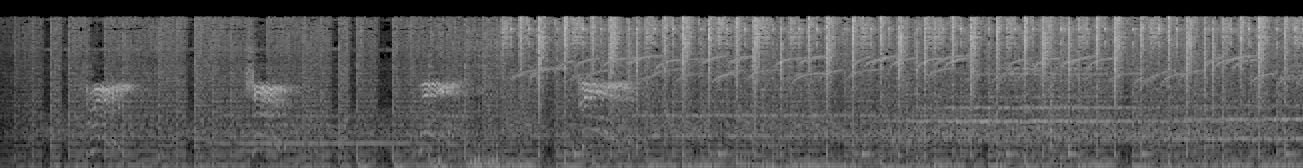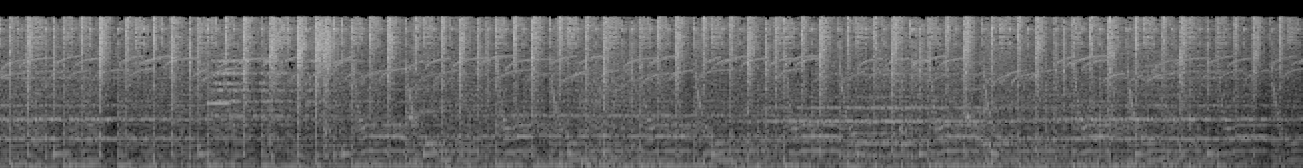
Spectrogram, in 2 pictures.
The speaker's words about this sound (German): Wir können uns einmal anhören, wie im allerersten Wipeout so ein Rennen eigentlich klingt. Und ihr werdet merken, das ist im Wesentlichen die Musik, ergänzt um ganz sporadische Soundeffekte. Wir hören da einmal kurz rein.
